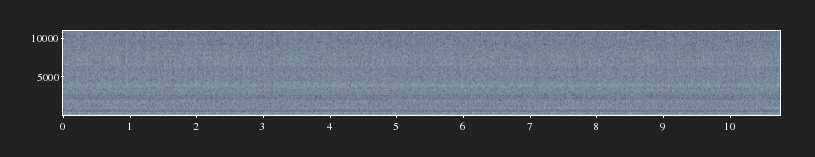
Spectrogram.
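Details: 2011 Mustang GT 5.0 Coyote V8 with Roush exhaust at idle after replacing all rod bearings and rod bolts: smooth, even idle, deep steady exhaust rumble in an echoey room, no ticking or knocking; fixed and healthy.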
